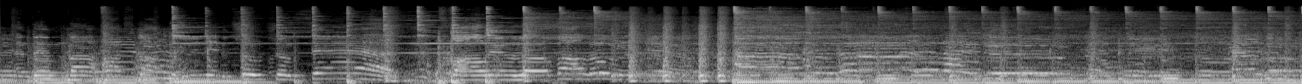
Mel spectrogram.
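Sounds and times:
electric guitar: 0.0 - 4.7, 6.8 - 13.0
bass guitar: 0.0 - 13.0
drums: 0.0 - 13.0.

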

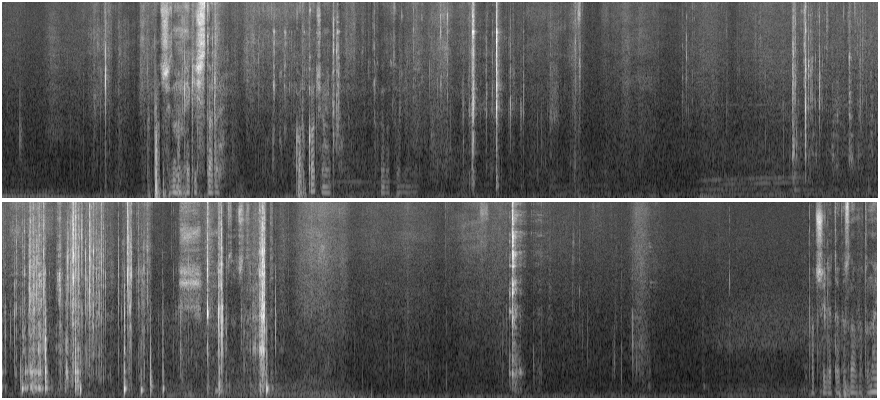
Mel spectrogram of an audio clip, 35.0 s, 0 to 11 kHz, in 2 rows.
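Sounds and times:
clattering and rustling: 0.2 - 23.2, 26.8 - 30.7
objects clicking and knocking: 15.8 - 23.1.

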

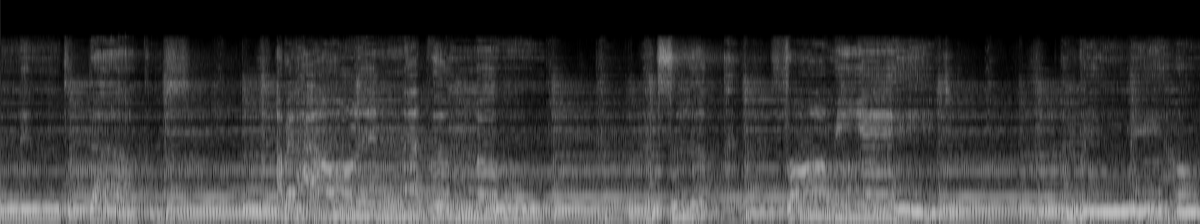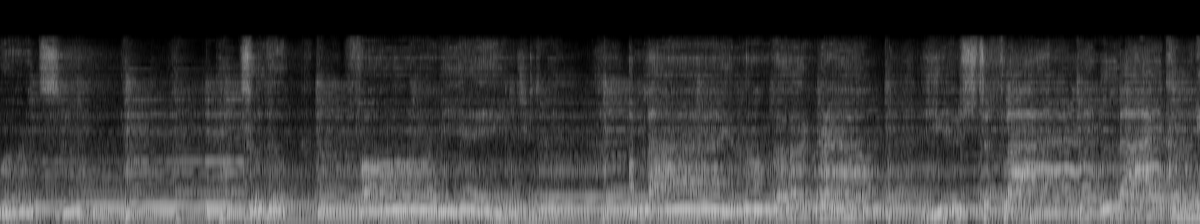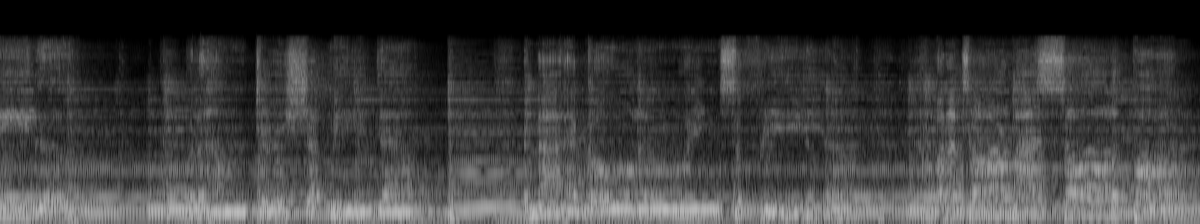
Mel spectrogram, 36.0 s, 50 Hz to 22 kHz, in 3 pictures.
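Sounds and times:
person singing: 0.0 - 13.4, 14.2 - 36.0
acoustic guitars strummed and picked: 0.0 - 36.0.

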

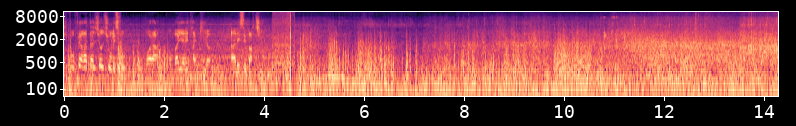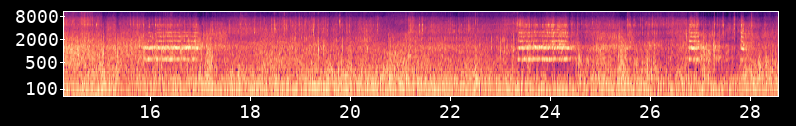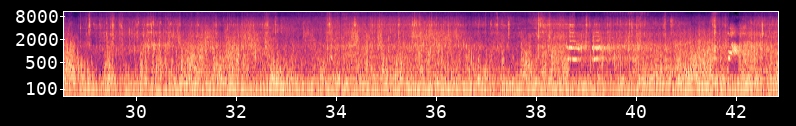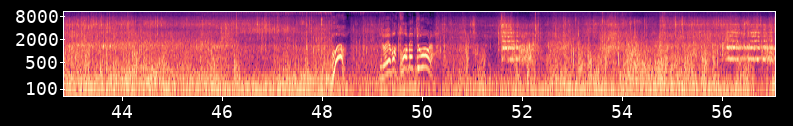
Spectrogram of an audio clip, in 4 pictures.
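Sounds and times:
wind buffeting microphone: 0.0 - 57.0
bike rattling over rocky trail: 0.6 - 57.0.

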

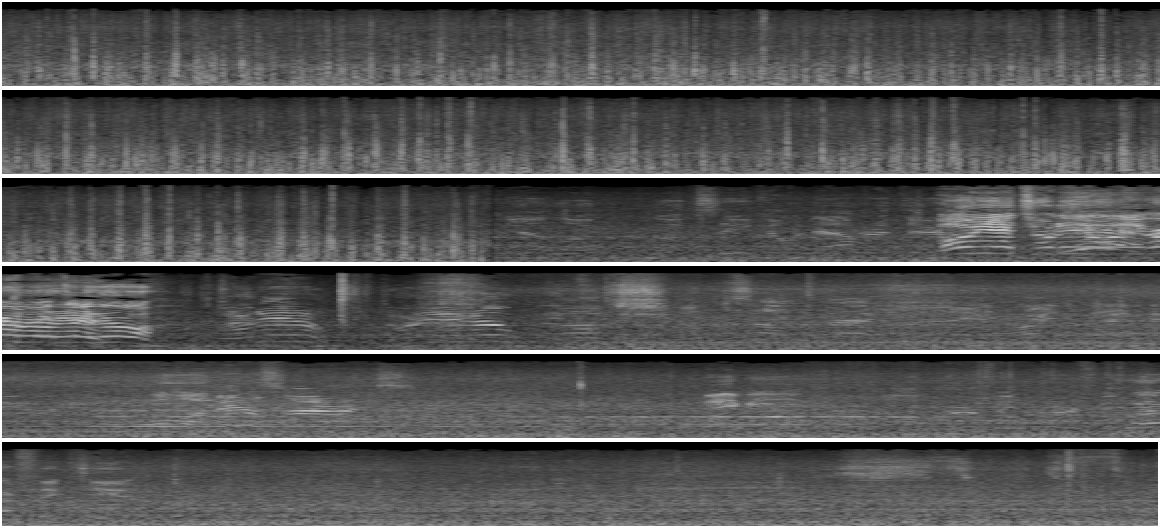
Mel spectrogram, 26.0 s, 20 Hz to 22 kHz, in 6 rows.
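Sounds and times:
car road and engine rumble: 0.0 - 26.0.

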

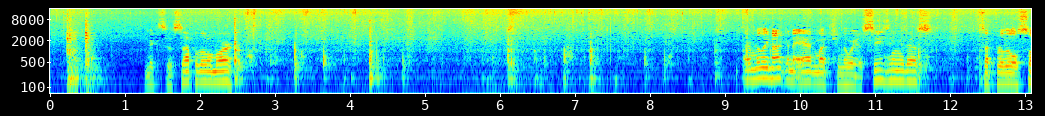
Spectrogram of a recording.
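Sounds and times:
meat and cabbage sizzling in pan: 0.0 - 13.0
wooden spoon scraping a pan: 2.1 - 13.0.

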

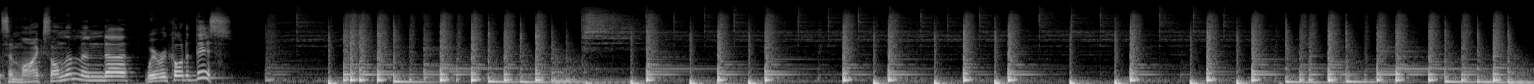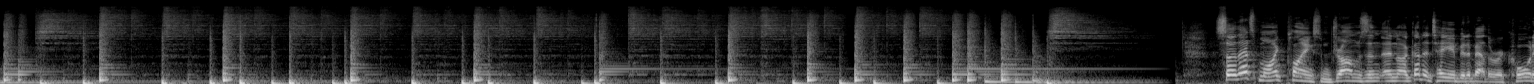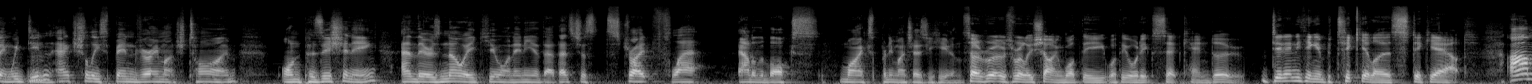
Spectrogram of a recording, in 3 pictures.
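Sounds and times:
drum kit groove: 2.6 - 27.0, 28.9 - 31.9.

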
